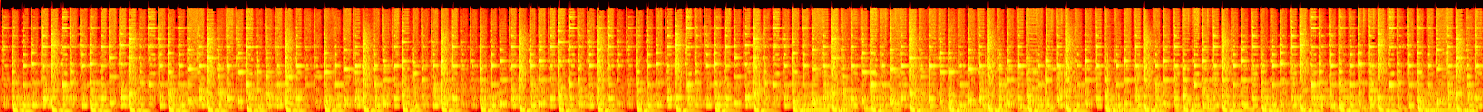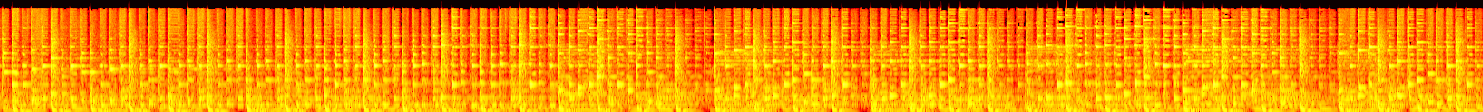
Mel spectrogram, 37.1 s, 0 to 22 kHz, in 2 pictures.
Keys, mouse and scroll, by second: 0.5 click, 0.7 shift+a, 2.1 s, 3.8 g, 6.6 a, 7.1 g, 10.1 click, 10.6-11.0 middle drag, 11.0-11.5 scroll up 9, 11.5 click, 11.9 g, 13.9 KP_0, 14.2 scroll down 1, 14.4-15.0 scroll up 4, 15.0 scroll down 1, 15.1 space, 16.3-17.9 scroll down 3, 17.9-18.4 middle drag, 18.4 scroll up 4, 19.8 space, 20.0 space, 21.8 KP_0, 25.2 space, 25.7 click, 26.0-26.8 middle drag, 26.8 click, 27.1-27.4 scroll up 5, 27.4-28.0 middle drag, 28.0 g, 30.1 KP_0, 30.3-30.8 scroll up 1, 30.8 ctrl+z, 30.9 ctrl+z, 31.1 ctrl+z, 32.0 click, 32.3-34.3 scroll up 3, 34.8-35.5 scroll up 6, 35.5 click, 35.8 shift+click, 36.1 shift+click, 36.4 shift+click.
